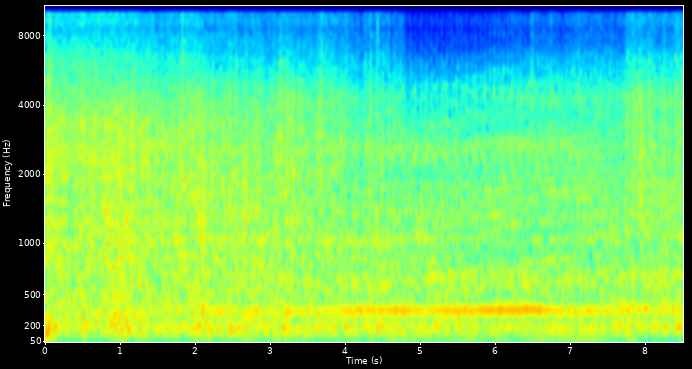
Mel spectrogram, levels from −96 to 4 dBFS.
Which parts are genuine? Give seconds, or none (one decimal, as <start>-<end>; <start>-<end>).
0.0-8.5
